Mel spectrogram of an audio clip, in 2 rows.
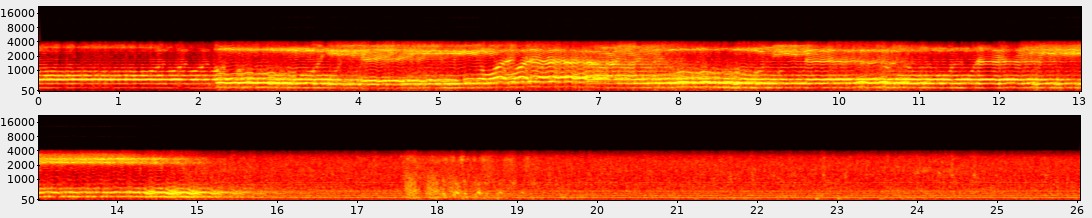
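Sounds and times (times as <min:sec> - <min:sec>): man reciting melodically: 0:00.0 - 0:15.9.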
